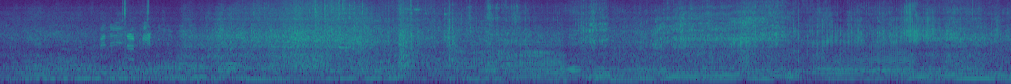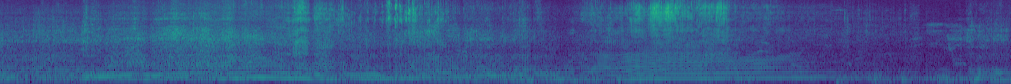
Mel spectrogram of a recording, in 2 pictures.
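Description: Engines of several folkrace cars at full throttle on a dirt track, overlapping, their pitch climbing and dropping again and again as the drivers accelerate, lift and shift gear. The sound eases a little near the end.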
